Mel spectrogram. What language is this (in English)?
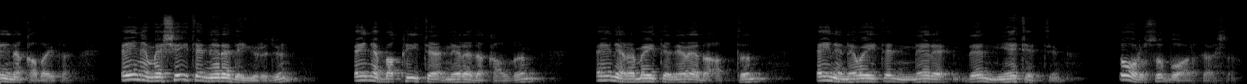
Turkish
